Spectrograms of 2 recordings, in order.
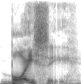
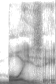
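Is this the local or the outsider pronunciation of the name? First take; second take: local; outsider. First: It is said the way locals pronounce it. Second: It is said the way outsiders pronounce it. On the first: The speaker calls it right. "the way the locals pronounce it" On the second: The speaker calls it wrong. "you notice I didn't say Boise"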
